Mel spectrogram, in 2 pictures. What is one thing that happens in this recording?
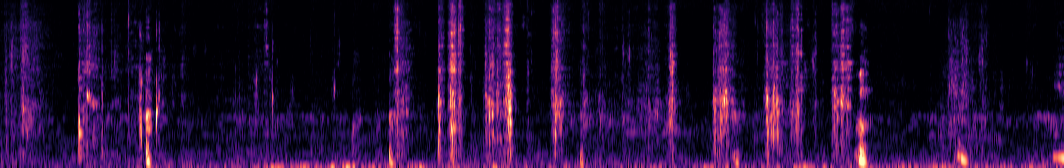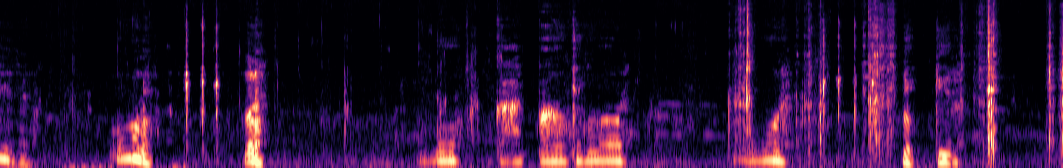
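A metal trowel scrapes and clinks against stones and earth.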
